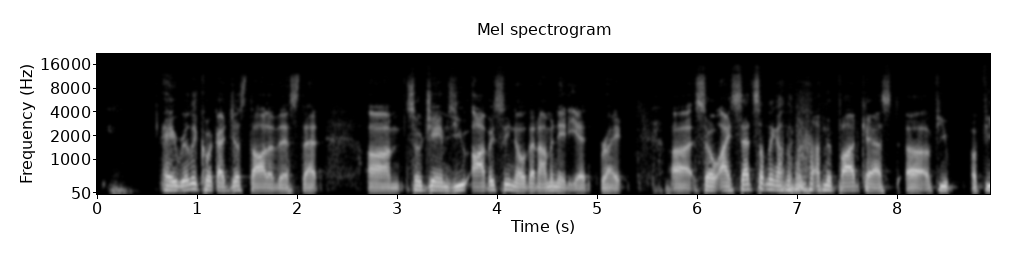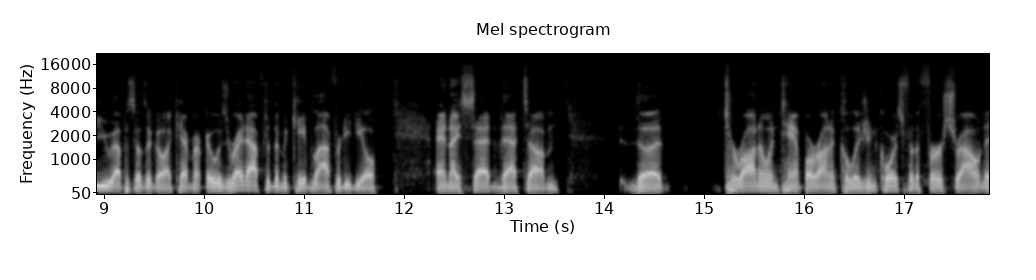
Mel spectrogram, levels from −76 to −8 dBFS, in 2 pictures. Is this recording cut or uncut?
uncut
